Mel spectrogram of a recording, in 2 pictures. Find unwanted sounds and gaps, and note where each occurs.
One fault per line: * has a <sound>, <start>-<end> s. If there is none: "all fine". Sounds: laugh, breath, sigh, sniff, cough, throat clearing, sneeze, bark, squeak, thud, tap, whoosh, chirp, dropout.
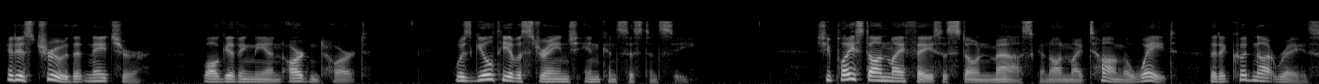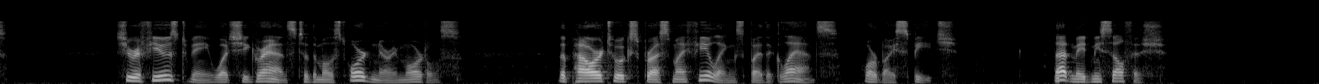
all fine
